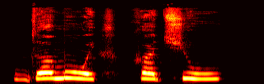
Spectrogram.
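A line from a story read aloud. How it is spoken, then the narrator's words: Sobbing. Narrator (Russian): всхлипнул Веня Кашкин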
